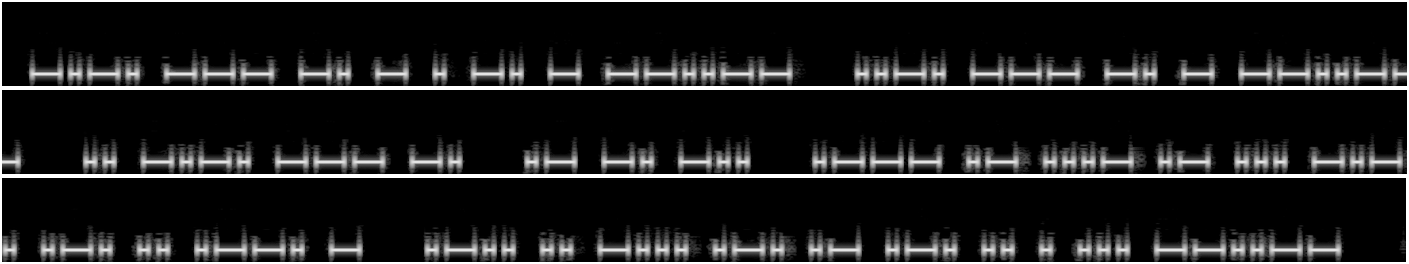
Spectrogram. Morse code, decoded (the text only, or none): CONTENT, FONT, ICON AND JAVASCRIPT LIBRARIES,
